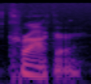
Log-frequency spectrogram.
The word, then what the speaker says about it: Kracker: Tom Cracker, last name spelled Kracker. Pronounces his name Crocker.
